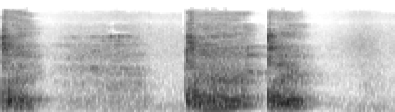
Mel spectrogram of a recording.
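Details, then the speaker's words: Adult woman, congested, with a sniffle and cough for the past couple of days, which she links to windy, dusty air: three harsh, barking cough bursts with a congested, throat-clearing quality: barking cough. "I'm a little congested it's been so windy it's crazy so the dust in the air is just wild and the past couple days I've been a little sniffle and a little cough but"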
